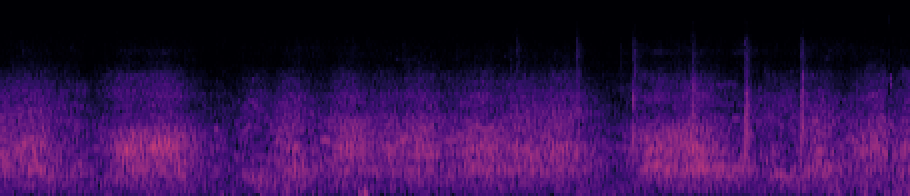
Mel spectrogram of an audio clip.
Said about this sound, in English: Chant of hey, hey. Ho ho, these racist cops have got to go.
